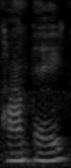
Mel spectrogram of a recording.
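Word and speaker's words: Pompeii: I'm predicting we'll have this is pronounced Pompei Pompei Pompei will have another Pompei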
